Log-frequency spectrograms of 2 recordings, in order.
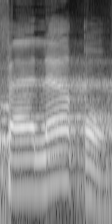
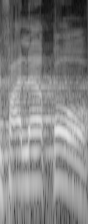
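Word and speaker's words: فلق: Qul a'udzu bi rabbil falaq. Tidak boleh falaq. Ya, banyak yang baca falaq. Falaq. Berarti di akhirnya ada hamzah yang dimatikan. Cukup falaq. Bukan falaqo, falaqo. Kita bacakan falaqo sama falaqo.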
